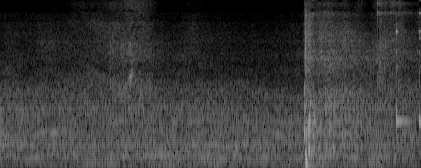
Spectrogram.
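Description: One sharp crack about three seconds in, a table tennis ball struck hard by a paddle, with a smaller click just before the end, over the steady background noise of a large hall.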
